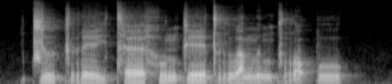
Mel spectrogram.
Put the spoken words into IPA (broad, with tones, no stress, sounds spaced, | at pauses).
t͡ɕ ɯː˧ k r eː˨˩ j tʰ ɛː˧ h u˥˩ n k eː˥˩ t r u˩˦ a̯ n ɯ˨˩ ŋ k r ɔ˨˩ ʔ p uː˥˩ k̚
